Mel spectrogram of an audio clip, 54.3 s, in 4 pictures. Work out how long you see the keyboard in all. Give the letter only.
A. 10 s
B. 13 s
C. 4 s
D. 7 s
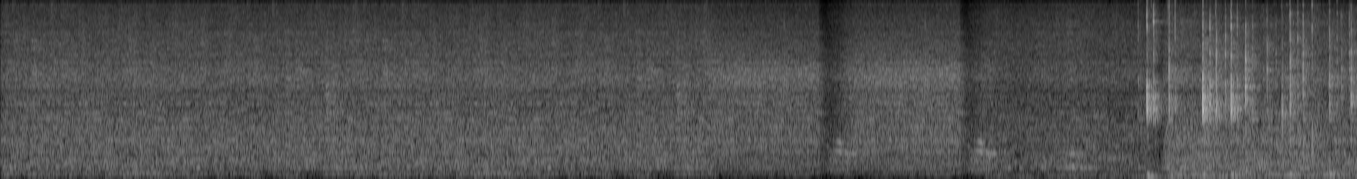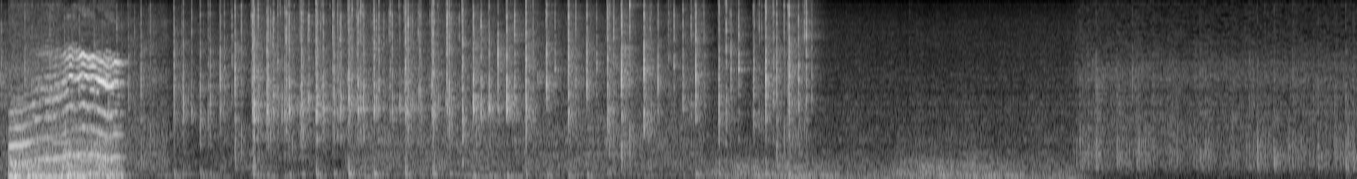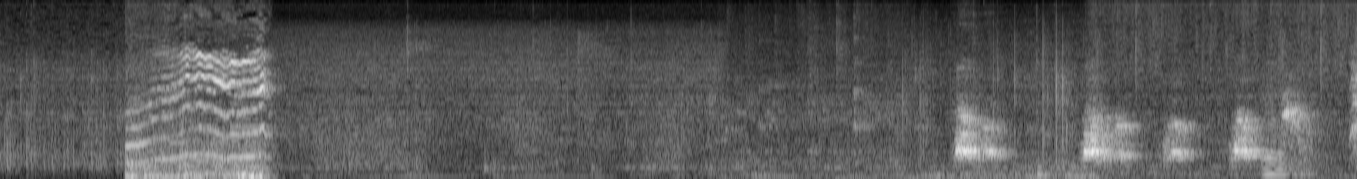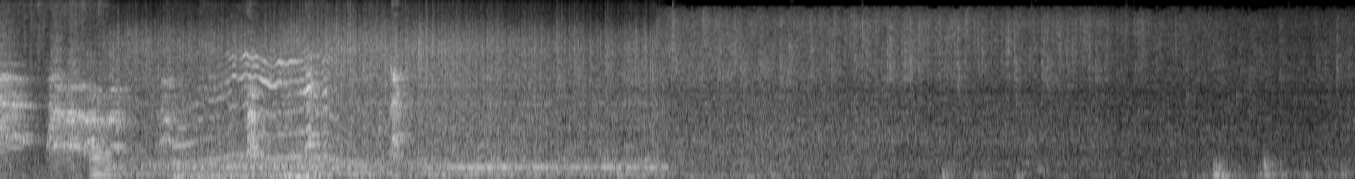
A.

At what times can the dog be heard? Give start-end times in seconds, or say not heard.
36.6-44.8.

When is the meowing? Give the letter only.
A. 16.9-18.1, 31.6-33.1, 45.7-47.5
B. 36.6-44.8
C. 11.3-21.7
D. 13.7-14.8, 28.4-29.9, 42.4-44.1
D.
